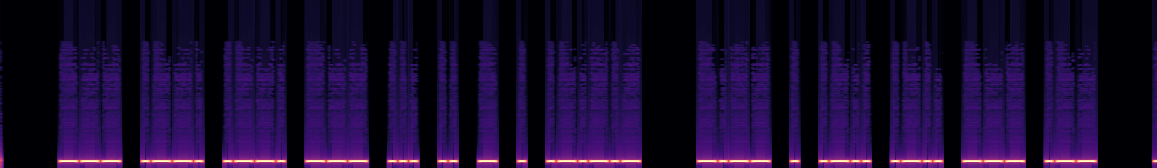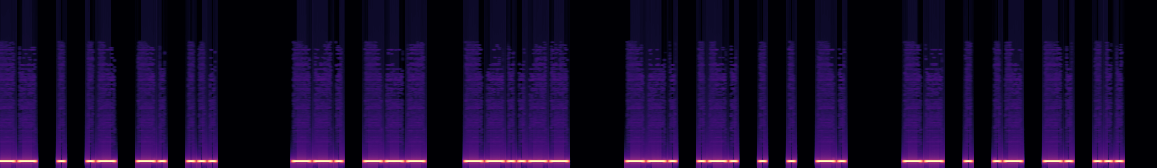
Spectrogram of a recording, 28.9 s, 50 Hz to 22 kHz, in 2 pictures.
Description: Morse code, heard as a keyed tone, about 18 wpm, spaced as for 15 wpm, 1000 Hz. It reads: OPPOSITE. YELLOW MEANS GO, GREEN MEANS
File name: qotdfiles / 15wpm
